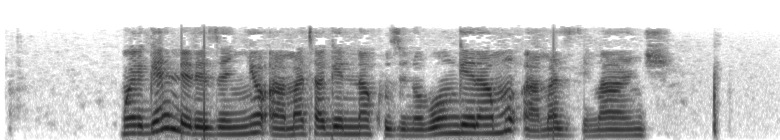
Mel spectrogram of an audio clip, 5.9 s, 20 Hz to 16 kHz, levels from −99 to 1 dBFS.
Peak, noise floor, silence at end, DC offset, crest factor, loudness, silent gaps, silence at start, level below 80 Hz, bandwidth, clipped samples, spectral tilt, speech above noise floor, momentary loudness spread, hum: -2 dBFS; -69 dBFS; 0.5 s; under 0.1%; 14 dB; -16 LUFS; none; 0.9 s; -58 dBFS; 7.8 kHz; under 0.1%; -5 dB/octave; 53 dB; 18 LU; none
